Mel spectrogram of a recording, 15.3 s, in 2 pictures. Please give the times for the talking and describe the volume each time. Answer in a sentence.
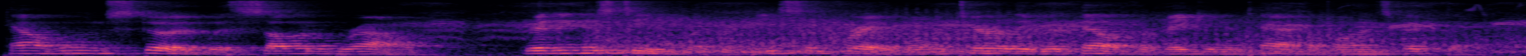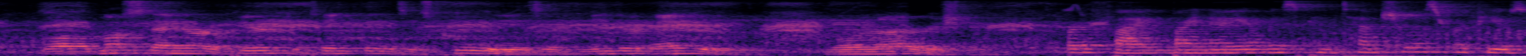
The talking can be heard from 0.1 to 15.2 s, at a steady volume.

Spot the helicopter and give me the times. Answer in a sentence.
The helicopter can be heard from 2.9 to 15.2 s.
